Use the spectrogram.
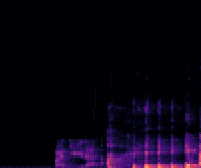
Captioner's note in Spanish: en chino; risas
